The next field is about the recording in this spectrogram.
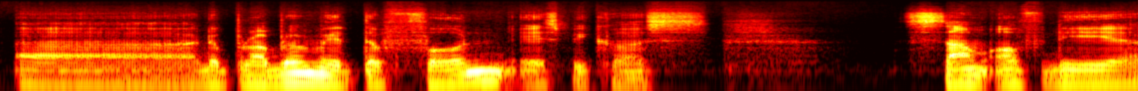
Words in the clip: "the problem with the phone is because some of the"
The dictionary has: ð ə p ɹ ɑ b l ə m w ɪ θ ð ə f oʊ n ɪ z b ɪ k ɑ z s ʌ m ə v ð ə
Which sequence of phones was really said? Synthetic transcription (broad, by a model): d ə p ɹ ɑ b l ə m w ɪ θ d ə f oʊ n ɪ s b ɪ k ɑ s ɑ m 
